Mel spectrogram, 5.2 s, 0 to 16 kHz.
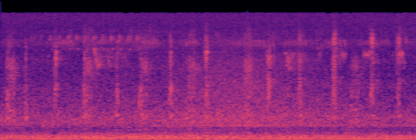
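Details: A yellow-billed duck with six ducklings at Tau Waterhole, South Africa, 12 February 2022 around 4 PM, gives short, sharp calls in quick irregular succession over a steady low rumble.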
